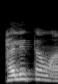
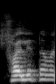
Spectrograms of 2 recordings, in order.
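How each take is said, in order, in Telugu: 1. మొదటి హల్లు గాలి వదిలి పలుకుతారు. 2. మొదటి హల్లు గాలి వదలకుండా పలుకుతారు. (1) "ఫలితం అనకుండా" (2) "అని ఎందుకు అంటున్నాం?"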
